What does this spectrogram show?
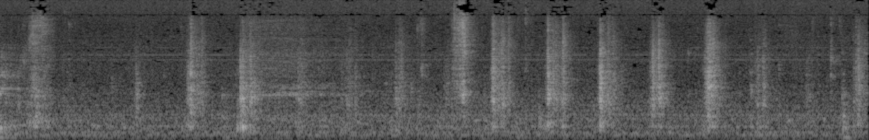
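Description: Close-miked eating sounds: a dozen or so short, irregular wet smacks and crunches as barbecued meat wrapped in lettuce is chewed.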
